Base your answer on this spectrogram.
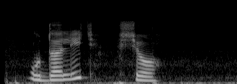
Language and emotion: Russian, neutral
